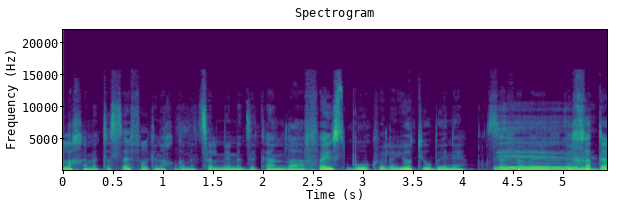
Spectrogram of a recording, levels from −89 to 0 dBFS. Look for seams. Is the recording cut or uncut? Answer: uncut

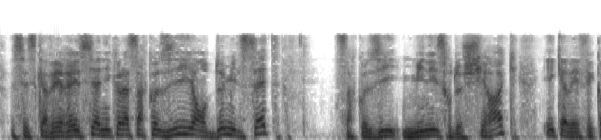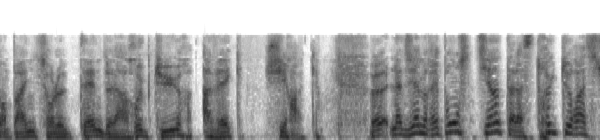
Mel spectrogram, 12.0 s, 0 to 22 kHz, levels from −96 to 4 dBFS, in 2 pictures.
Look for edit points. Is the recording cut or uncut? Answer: uncut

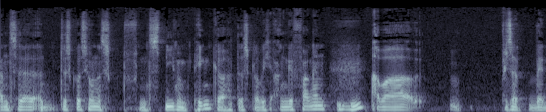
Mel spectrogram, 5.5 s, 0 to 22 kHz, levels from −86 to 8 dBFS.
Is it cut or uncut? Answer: cut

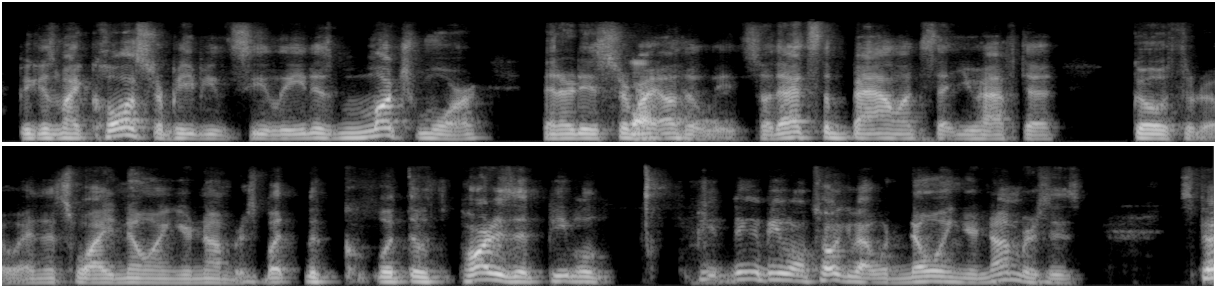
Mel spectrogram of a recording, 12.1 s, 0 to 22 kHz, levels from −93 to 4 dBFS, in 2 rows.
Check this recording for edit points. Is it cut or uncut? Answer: uncut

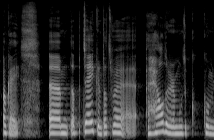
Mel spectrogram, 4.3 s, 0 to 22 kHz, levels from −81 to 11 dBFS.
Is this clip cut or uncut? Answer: uncut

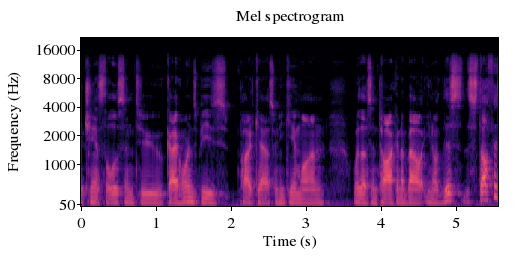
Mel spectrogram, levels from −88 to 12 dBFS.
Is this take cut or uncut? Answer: uncut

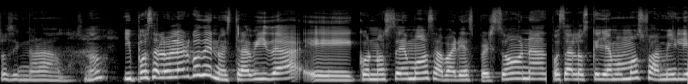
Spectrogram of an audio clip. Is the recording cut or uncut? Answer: cut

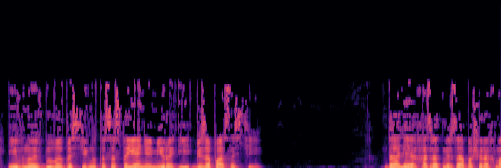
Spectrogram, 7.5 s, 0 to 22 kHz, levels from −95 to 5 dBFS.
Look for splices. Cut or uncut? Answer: uncut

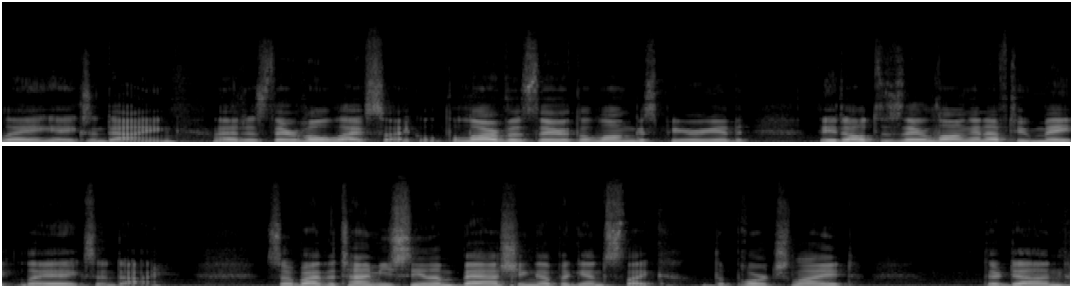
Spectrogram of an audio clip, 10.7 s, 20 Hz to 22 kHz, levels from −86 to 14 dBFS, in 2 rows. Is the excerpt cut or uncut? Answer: uncut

